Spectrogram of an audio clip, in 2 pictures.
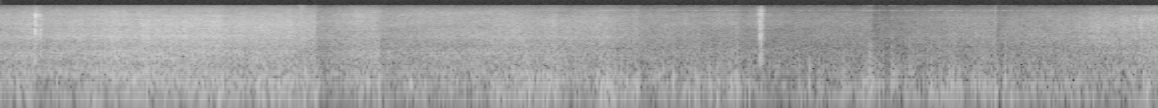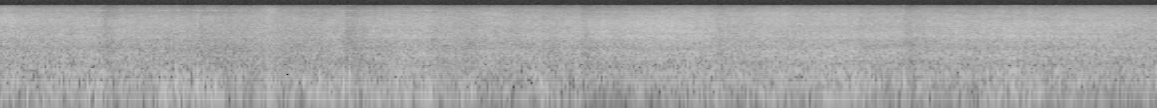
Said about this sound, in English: See, the waves break against the rocks and they're not even coming anywhere near Kermit and the doll.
